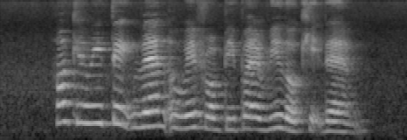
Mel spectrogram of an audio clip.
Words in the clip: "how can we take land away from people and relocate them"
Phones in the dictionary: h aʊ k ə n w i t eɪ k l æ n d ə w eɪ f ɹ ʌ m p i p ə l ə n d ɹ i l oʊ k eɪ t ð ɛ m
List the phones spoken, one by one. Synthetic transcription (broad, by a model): h aʊ k ə n w i t eɪ k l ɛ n ə w eɪ f ɹ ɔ m p i p ə l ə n ɹ i l oʊ k eɪ t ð ɛ m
